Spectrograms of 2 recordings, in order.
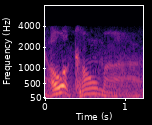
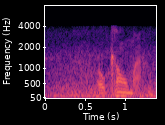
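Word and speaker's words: Oacoma: Chamberlain and Owakoma. I'm just joking. That's not how it's pronounced. Okoma.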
